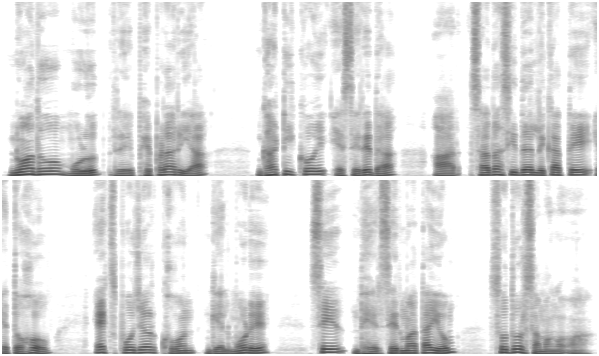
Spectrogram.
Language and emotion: Santali, neutral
